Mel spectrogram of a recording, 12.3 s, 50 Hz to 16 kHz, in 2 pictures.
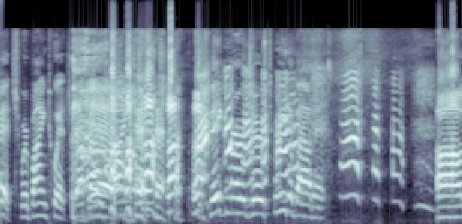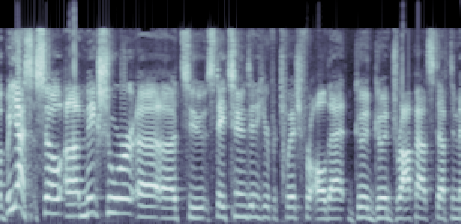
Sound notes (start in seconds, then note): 4.3 laughing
